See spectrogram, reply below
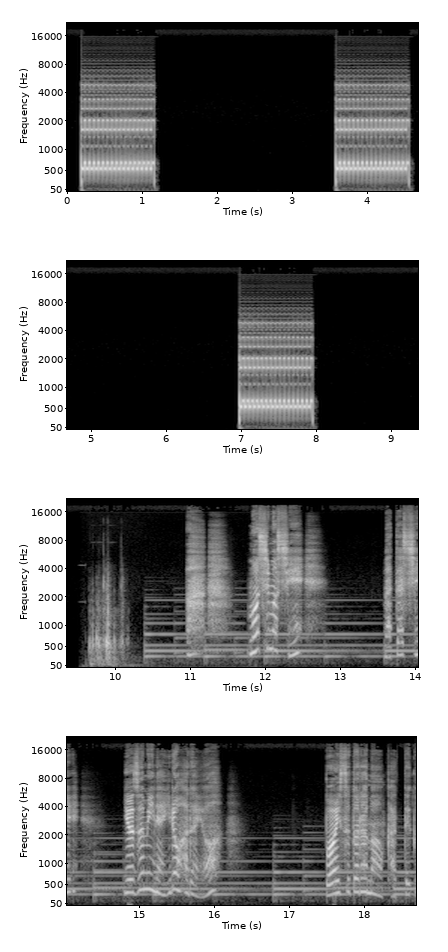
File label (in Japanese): オープニング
